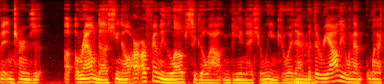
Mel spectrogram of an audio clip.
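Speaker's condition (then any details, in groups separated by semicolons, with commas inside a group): Cleft lip and palate; self-described enunciation not always good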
